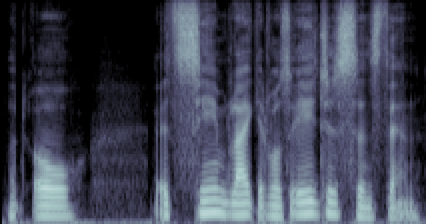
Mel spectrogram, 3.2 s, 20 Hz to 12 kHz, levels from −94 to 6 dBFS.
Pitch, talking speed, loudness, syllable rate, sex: 120 Hz, 190 wpm, -20 LUFS, 5.2 syllables/s, male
